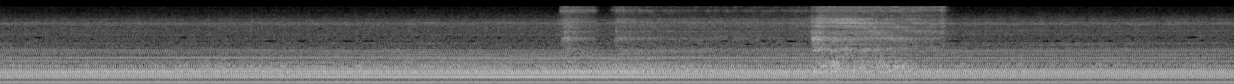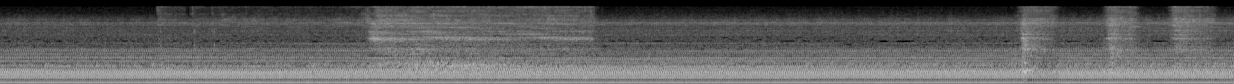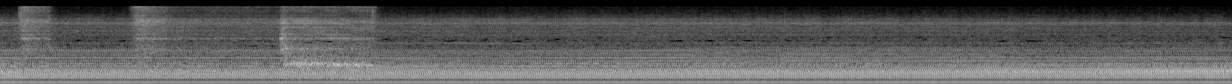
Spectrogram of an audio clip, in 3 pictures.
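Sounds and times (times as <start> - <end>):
short air hisses: 5.6 - 9.5, 15.8 - 18.4, 22.5 - 25.3, 26.0 - 28.5.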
